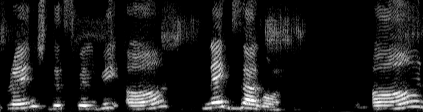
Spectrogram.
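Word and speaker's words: hexagone: Hexagon. Okay. So in French, this will be a hexagon. A hexagon. Okay. H. H is silent. We all know H is silent.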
